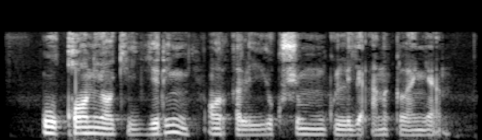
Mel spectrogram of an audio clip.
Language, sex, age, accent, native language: Uzbek, male, under 19, Toshkent shahri, Uzbek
